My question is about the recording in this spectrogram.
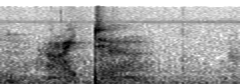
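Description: Quiet room with a faint whispered mutter, then a single sharp click about a second in: a laptop key press.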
